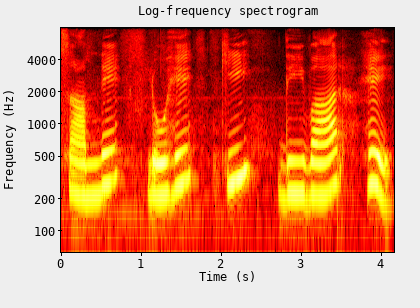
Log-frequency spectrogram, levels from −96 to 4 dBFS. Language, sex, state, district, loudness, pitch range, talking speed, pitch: Hindi, female, Madhya Pradesh, Bhopal, -14 LUFS, 220-280 Hz, 70 wpm, 255 Hz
